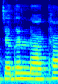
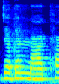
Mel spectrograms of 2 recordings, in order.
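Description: The two takes are said the same way.

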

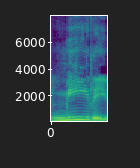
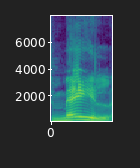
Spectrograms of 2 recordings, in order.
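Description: First: The name ends with an added 'ee' vowel. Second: The name ends without an added 'ee' vowel. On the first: The speaker calls it wrong. "I've been saying, like, mealy" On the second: The speaker calls it right. "but it's mail, apparently"

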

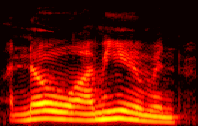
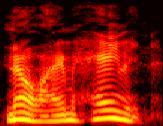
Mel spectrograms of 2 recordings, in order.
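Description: First: The word human is pronounced the standard way. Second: The word human is pronounced oddly, slightly distorted. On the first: The speaker calls it right. "She says, no, I'm human" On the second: The speaker calls it wrong. "But she doesn't say it properly. She says"

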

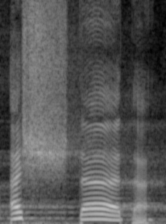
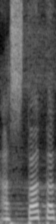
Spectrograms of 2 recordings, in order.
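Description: First: A hushing 'sh' sound comes before the t. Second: A plain 's' sound comes before the t. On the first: The speaker calls it right. "tapi ashtata" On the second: The speaker calls it wrong. "bukan astata"

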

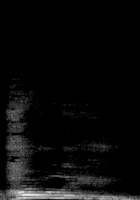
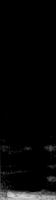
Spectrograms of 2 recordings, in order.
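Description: First: It sounds awed and overwhelmed, full of feeling. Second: It sounds flat and mechanical, like a repeating recording.

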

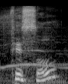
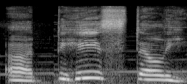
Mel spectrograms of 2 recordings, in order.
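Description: First: The t is silent and the word ends in -sel. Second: Every letter is sounded, including t and final e. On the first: The speaker calls it right. "So the thistle" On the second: The speaker calls it wrong. "We do not say Tistelli"

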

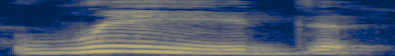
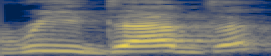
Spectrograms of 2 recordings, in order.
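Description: First: The word ends cleanly on the 'd' sound. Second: The word ends with an extra 'ed' syllable. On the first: The speaker calls it right. "Just read" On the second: The speaker calls it wrong. "or read-ed"

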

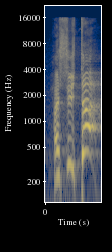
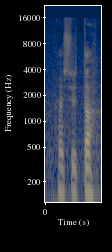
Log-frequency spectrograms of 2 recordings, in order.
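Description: First: Every syllable is said clearly to the end. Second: The end of the phrase fades away.

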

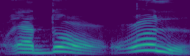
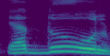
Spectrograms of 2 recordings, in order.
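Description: First: The word has a throat 'ain' sound in it. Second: The word is said without the throat 'ain' sound. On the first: The speaker calls it right. "এভাবে উচ্চারণ করতে হবে" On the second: The speaker calls it wrong. "আইনের উচ্চারণ আমরা এখানে আনেই না"

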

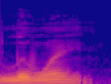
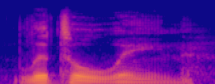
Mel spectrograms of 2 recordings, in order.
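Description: First: The first word is one short syllable. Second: The first word is two full syllables. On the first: The speaker calls it right. "I said [name]" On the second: The speaker calls it wrong. "There's an apostrophe in there. You gotta say it correctly"

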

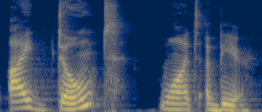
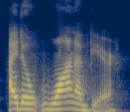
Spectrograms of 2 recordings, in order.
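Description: First: It is said at a normal, careful speed. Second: It is said very fast with reduced words. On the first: "We would say" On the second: "in really fast English"

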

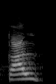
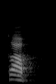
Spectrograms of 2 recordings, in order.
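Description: First: An L sound is pronounced before the final consonant. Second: No L sound is pronounced in the word. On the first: The speaker calls it wrong. "याला काल्प म्हणू नका" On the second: The speaker calls it right. "या काप शब्दामध्ये एल हा silent आहे"

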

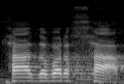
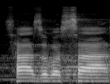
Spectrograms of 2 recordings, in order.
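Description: First: The consonant is made thin and soft. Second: The consonant sounds like a plain s. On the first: The speaker calls it right. "পাতলা হবে সা" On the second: The speaker calls it wrong. "অনেকে আছে সা, ... এইরকম অনেকে আছি বলি, কিন্তু এইরকম হবে না।"

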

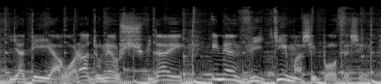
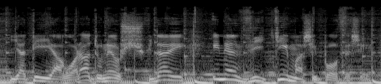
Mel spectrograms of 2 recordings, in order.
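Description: Both takes have the same delivery.

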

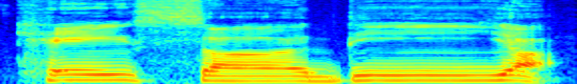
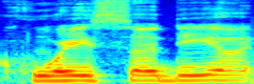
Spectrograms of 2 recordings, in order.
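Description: First: The word begins with a plain K sound. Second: The word begins with a KW sound. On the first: The speaker calls it right. "We also stressed that pronunciation" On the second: The speaker calls it wrong. "這個 Q-U 不是 qu.So don't say quesadilla"

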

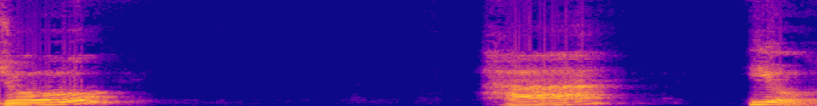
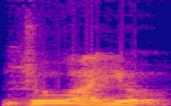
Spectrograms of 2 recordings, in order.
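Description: First: An h sound is heard before the second syllable. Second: No h sound is heard before the second syllable. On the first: The speaker calls it wrong. "আমাদের উচ্চারণ হওয়া উচিত ছিল কি?" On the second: The speaker calls it right. "হিয়তের ব্যবহার হয় না, ... স্বরবর্ণ নিজেই উচ্চারণ হবে"

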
